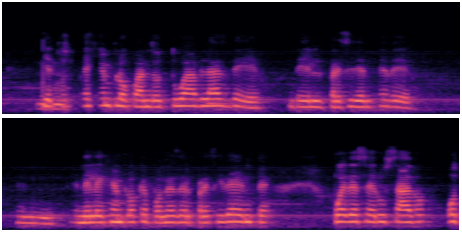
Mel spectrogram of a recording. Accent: Zacatecas, Mexico; soy de Zacatecas.

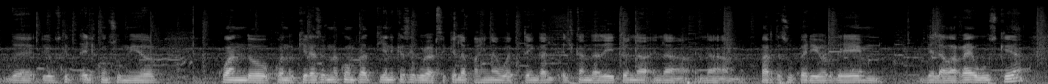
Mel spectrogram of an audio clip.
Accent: Colombia; yo soy colombiano, en Bogotá es exactamente igual el tráfico que en Lima

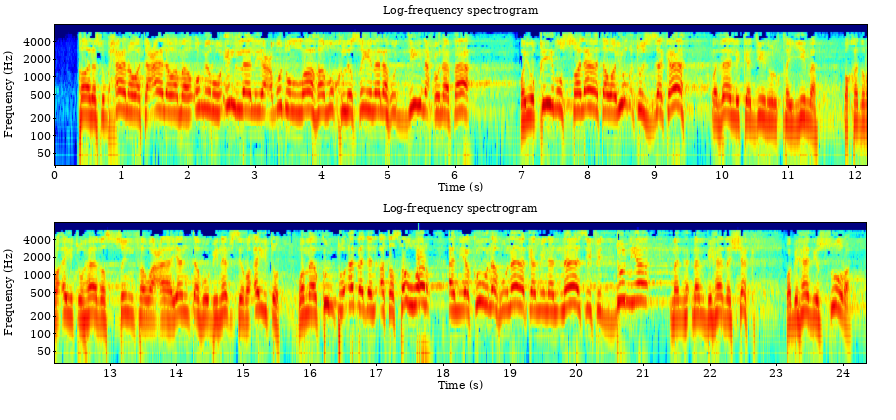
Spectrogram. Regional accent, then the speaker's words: Egypt; أنت منين؟ تقول له: أنا من مصر.

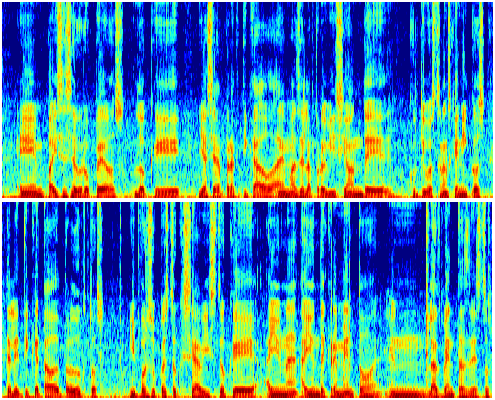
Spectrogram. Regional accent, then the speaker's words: Mexico; nosotros como mexicanos no tenemos por qué dejarnos

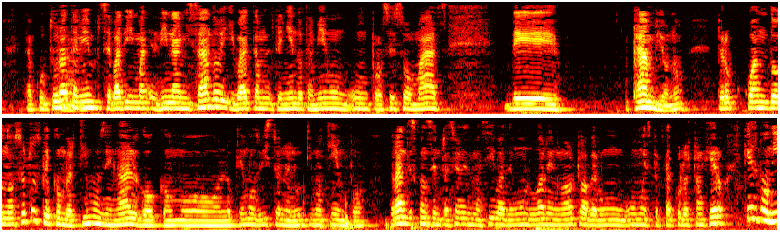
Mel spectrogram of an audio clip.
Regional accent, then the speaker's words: Quito, Pichincha, Ecuador; soy quiteño. Como dice el chagra, pues soy vivido en Quito, claro.

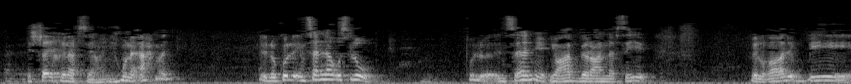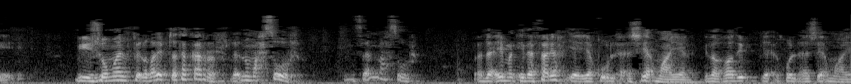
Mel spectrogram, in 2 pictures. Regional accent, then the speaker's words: Yemen; لكن في اليمن، أنا من اليمن خلاص

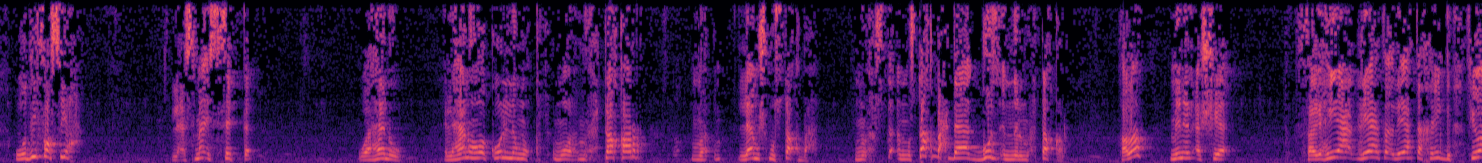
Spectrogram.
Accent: Upper Egypt, Egypt; accent: close to Cairene; انا كنت من الصعيد، من محافظه وكانوا بيعتبروني خواجة. انا بتكلم لهجة اقرب للقاهرية. كانوا بيقعدوا معايا في اوائل لما كنت مغترب وانا في اسيوط

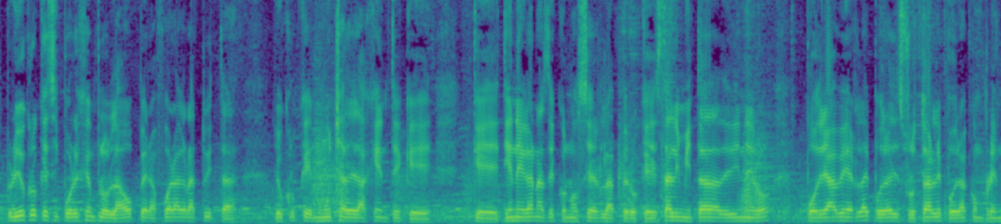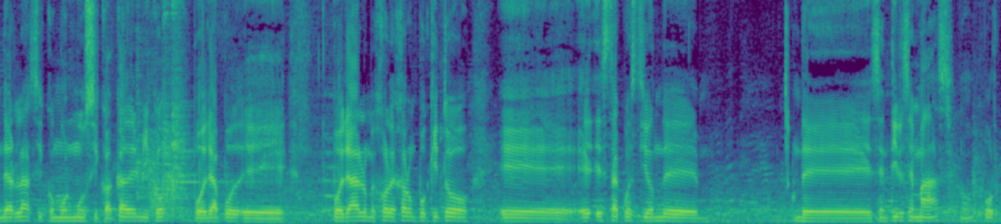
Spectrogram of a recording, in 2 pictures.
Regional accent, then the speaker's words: Mexico; yo crecí en el barrio, ¿no? Yo soy allá de la San Felipe de Jesús.

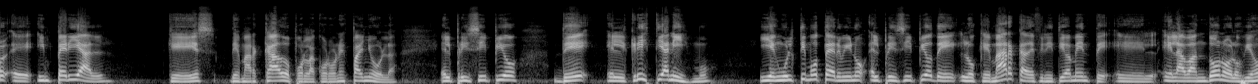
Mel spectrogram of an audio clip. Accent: Venezuela; en ver qué somos los venezolanos.

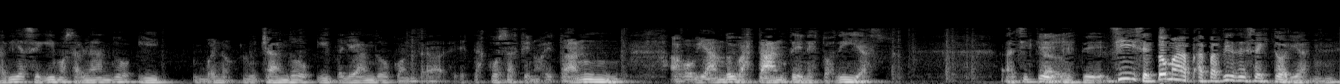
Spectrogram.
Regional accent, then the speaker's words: Carmen de Patagones, Buenos Aires Province, Argentina; yo soy nacido en Patagones y en mi época de niñez, de la época de la escuela primaria, había los personajes del pueblo

